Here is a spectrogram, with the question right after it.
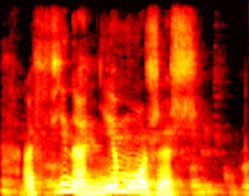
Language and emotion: Russian, angry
